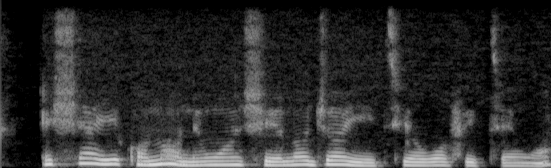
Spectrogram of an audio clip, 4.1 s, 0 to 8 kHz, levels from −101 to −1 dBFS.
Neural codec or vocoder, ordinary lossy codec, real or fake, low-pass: none; none; real; none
